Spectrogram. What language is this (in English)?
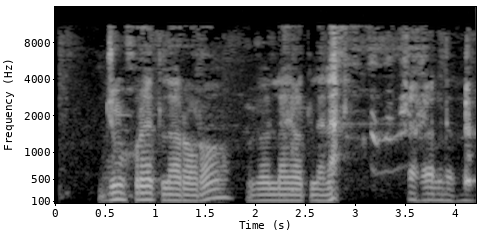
Uzbek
